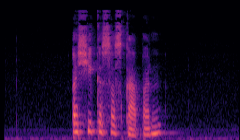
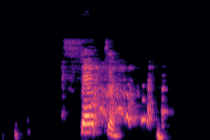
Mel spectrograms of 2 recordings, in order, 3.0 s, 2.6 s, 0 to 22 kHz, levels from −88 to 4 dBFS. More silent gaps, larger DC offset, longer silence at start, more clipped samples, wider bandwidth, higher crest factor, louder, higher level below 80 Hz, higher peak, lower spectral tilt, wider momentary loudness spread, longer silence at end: second, none vs 0.42-0.76 s; neither; first, 0.9 s vs 0.2 s; neither; first, 16.5 kHz vs 7.2 kHz; about the same, 22 dB vs 20 dB; second, -29 LUFS vs -20 LUFS; second, -58 dBFS vs -48 dBFS; second, -12 dBFS vs -2 dBFS; second, -3 dB/octave vs -5.5 dB/octave; second, 7 LU vs 16 LU; first, 0.95 s vs 0.55 s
